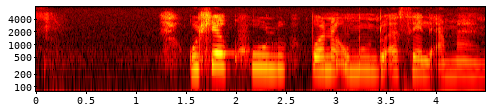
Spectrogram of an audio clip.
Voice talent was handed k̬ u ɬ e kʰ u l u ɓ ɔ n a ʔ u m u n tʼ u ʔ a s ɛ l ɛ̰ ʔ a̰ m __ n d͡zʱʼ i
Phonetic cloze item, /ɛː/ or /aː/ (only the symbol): aː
